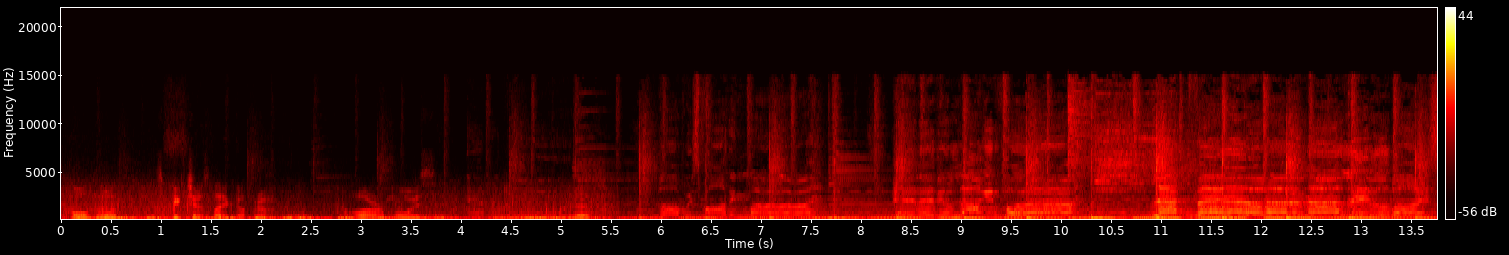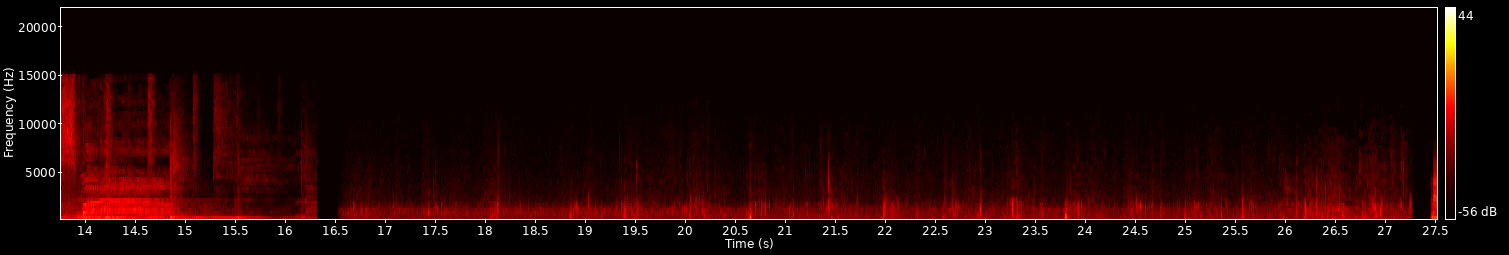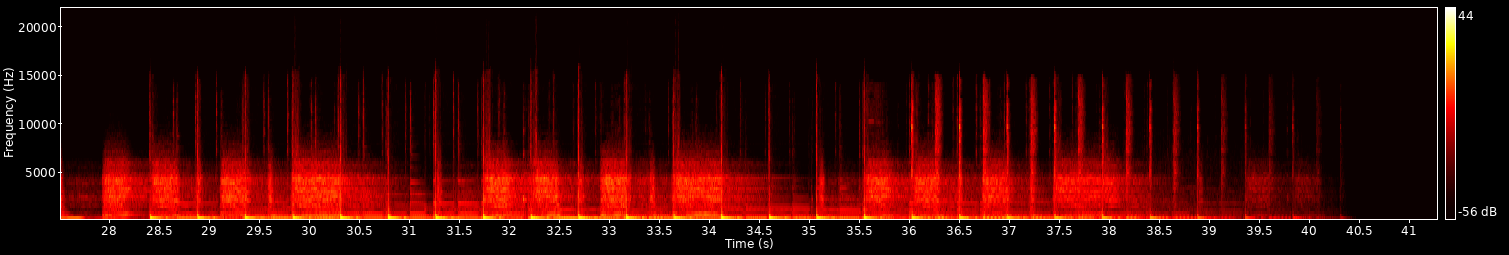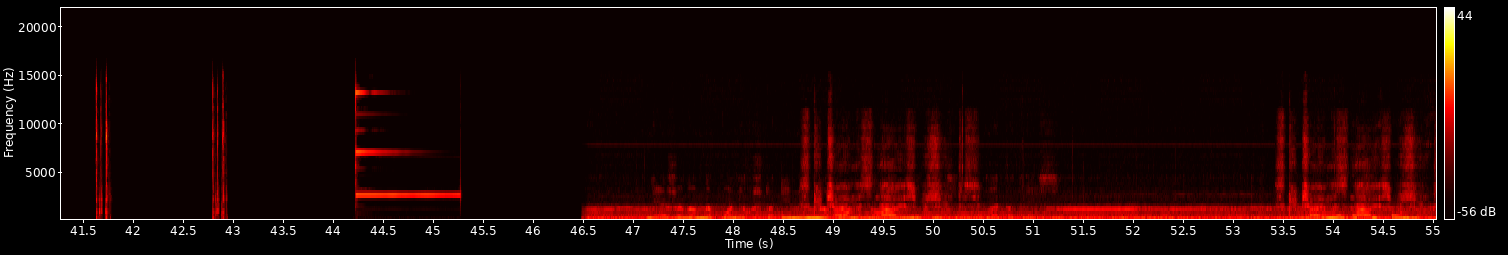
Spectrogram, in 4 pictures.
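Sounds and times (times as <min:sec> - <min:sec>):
footsteps on forest floor: 0:16.6 - 0:27.3
loud music: 0:27.5 - 0:40.1
notification bell ding: 0:44.2 - 0:45.3.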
